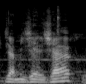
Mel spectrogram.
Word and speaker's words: Jean-Michel Jarre: Es Walking Cousteau de Jean-Michel Jarre. Nunca lo digo bien, pero bueno, es fácil de encontrar. – Jean-Michel Jarre. – Jean-Michel Jarre, pues, francés perfecto, pues Walking Cousteau.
